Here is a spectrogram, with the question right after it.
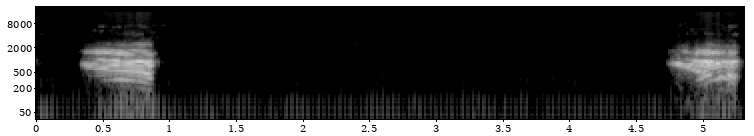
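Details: Rutting Carpathian stag, a red deer, in Romania's Bucovina forests, breeding season 2022: two loud, rasping roars separated by about four seconds of near silence with faint low ticking.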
